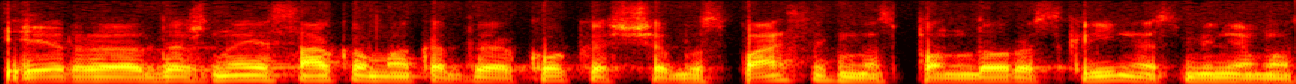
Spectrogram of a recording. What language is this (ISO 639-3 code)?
lit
